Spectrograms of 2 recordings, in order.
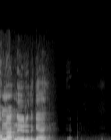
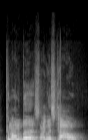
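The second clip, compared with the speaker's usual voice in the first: much higher, louder, friendly invitation; 13 semitones higher, 7 dB louder than usual. Retold or imitated. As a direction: call them onto the bus like a cheerful country star. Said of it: "He's like".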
